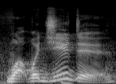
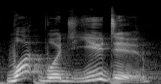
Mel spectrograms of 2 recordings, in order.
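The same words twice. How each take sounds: First: The words run together quickly as one chunk. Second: Each word is said separately and slowly.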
